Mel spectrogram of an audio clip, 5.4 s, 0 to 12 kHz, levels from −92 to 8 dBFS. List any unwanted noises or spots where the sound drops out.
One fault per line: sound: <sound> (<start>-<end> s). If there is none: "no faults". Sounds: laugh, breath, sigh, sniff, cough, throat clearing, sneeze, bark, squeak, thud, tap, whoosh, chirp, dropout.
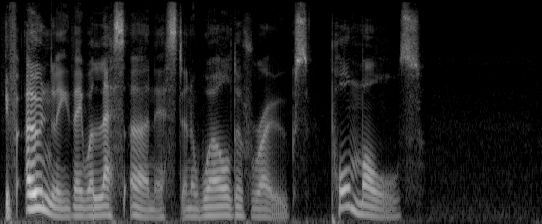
no faults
